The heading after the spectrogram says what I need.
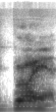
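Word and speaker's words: Broja: happy about that because brya brya is brya that's how it's pronoun doesn't matter how you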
